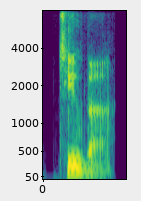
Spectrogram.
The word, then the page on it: tuba: British English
